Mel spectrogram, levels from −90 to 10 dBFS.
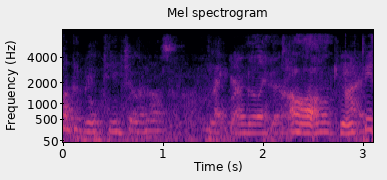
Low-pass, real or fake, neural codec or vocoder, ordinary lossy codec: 7.2 kHz; fake; codec, 24 kHz, 3 kbps, HILCodec; none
